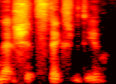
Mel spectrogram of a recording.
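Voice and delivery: hushed, breathy whisper. Real, not acted. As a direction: drop to a whisper for emphasis. Emphatic point about hurtful words.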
